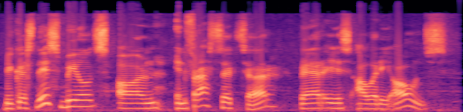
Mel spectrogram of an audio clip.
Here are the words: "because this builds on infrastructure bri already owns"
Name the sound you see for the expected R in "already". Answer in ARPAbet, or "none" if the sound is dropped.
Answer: L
